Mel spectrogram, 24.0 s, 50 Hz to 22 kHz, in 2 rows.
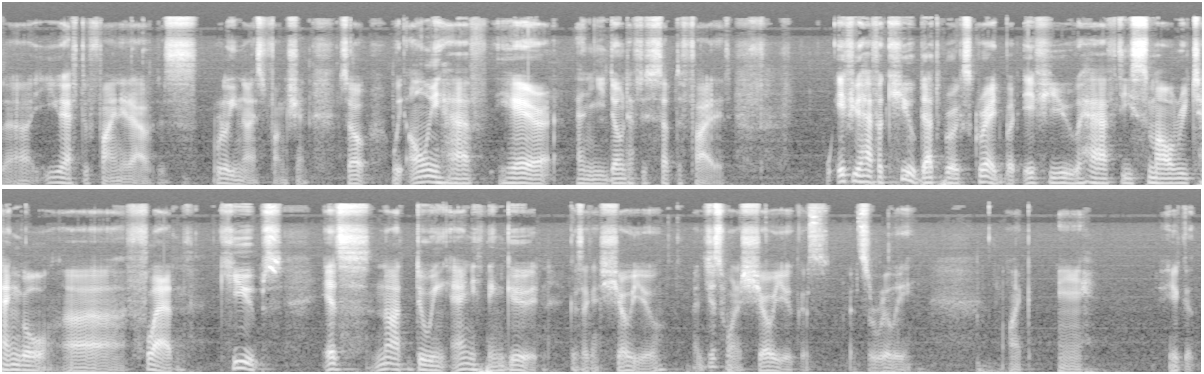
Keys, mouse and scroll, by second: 0.0 t, 1.3-3.2 drag, 1.9-3.2 right drag, 3.2 middle click, 4.0 Tab, 6.2 Tab, 11.4-13.2 right drag, 14.0-16.0 middle drag, 17.8 right click, 18.3 Tab, 18.6 Tab, 18.9 Tab, 20.8 ctrl+l, 21.9 ctrl+b.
